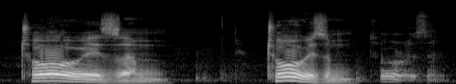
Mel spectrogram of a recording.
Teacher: And here we have an extra syllable which is not written. Between the S and the M, we put in an extra schwa.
